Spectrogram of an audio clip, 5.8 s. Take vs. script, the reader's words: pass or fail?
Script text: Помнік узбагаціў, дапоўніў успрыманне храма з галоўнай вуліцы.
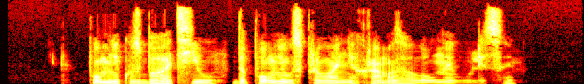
pass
